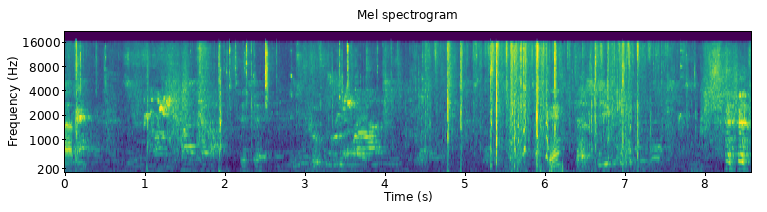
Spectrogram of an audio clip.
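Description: Domestic pigeon cooing in short pitched calls: a newly paired male courting and driving his hen. A few sharp clicks and knocks come about halfway through.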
